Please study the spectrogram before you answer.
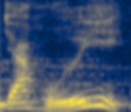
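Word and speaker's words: יהודי: donde vienen los judíos verdad que no son judíos son yahudi se dice yahudi Pero ellos por negar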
